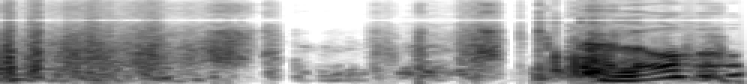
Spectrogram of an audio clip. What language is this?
Assamese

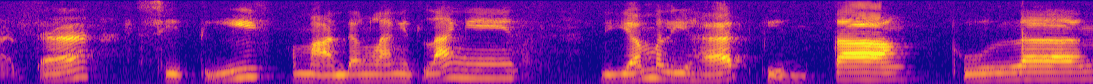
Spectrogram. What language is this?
Indonesian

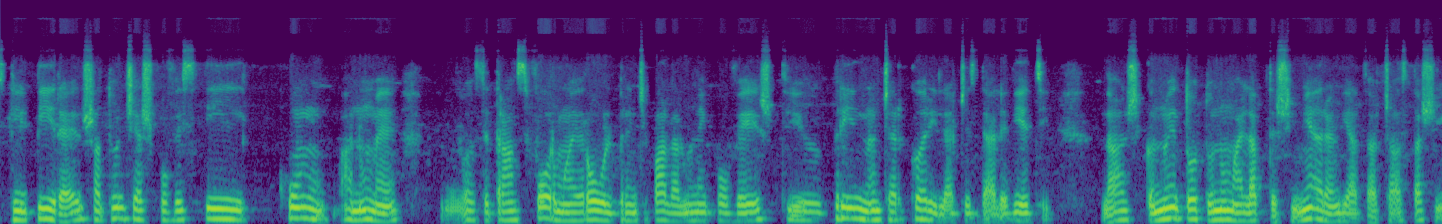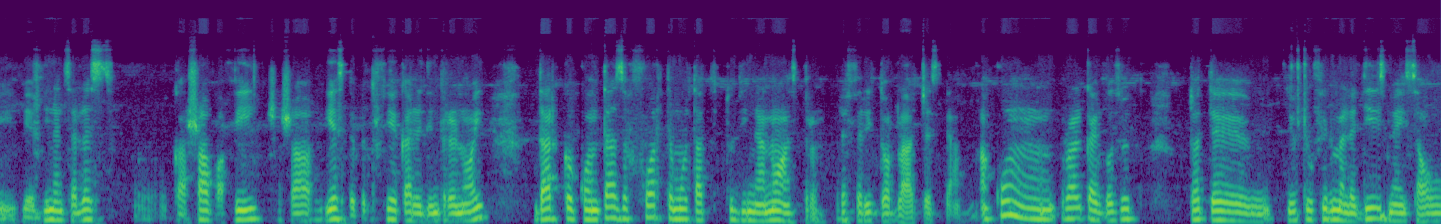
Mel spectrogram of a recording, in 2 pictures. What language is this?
Romanian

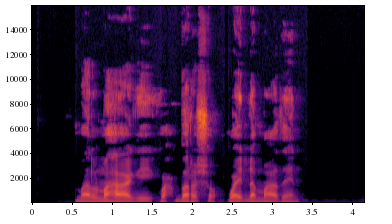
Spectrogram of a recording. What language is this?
Somali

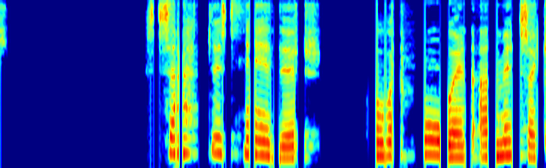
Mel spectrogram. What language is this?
Icelandic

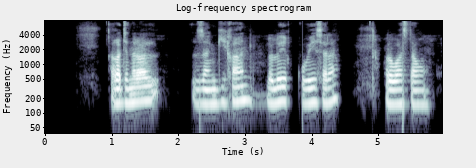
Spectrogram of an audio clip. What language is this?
Pashto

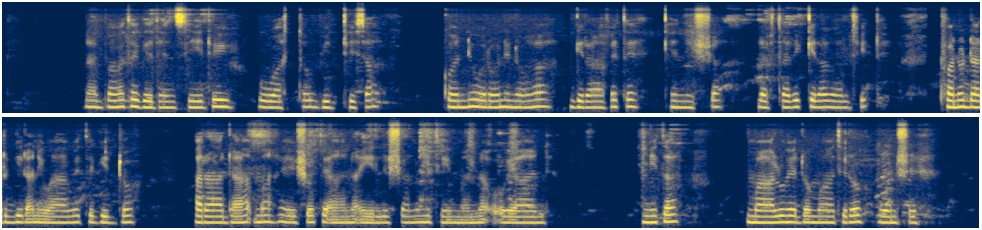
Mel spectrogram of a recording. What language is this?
Sidamo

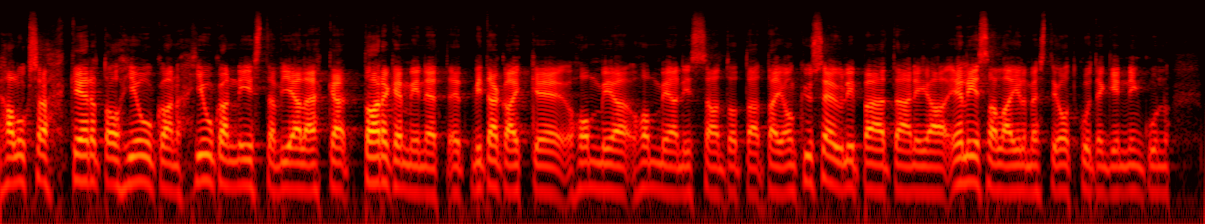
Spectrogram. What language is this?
Finnish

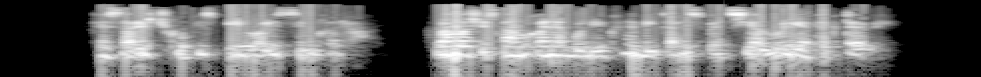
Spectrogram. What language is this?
Georgian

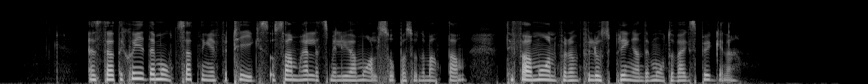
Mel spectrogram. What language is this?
Swedish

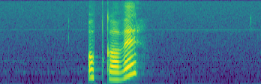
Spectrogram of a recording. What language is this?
Norwegian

